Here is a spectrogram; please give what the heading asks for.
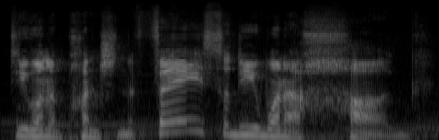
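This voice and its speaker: Lively, bright-voiced woman streaming a game. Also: lowish voice, fast talker, soft background music. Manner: playful, jokey, chatty asides. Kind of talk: casual live-stream chat and commentary.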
